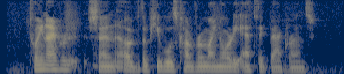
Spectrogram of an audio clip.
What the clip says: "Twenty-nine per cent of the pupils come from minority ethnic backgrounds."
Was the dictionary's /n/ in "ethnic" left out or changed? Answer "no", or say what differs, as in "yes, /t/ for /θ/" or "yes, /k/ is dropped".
yes, /n/ is dropped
